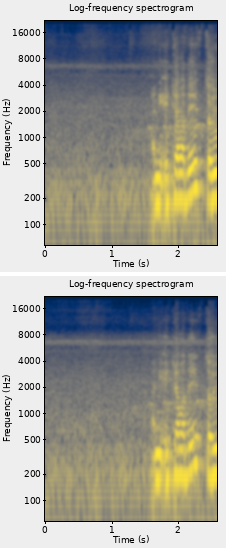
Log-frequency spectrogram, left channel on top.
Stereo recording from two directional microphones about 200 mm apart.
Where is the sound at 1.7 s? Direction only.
35° left (ahead or behind).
